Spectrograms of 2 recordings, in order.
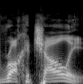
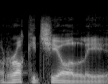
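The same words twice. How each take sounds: First: The name is said with Australian-style sounds. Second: The name is said with Italian-style sounds. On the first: "if you want to do it in, a, in an Australian" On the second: "the better way to do it"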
